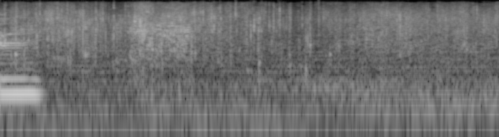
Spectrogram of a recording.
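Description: A man's speech breaks off at the start, then a soft, steady hiss, a little stronger in the first second: a film sound effect for the giant snake.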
